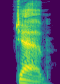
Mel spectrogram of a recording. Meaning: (noun) 1. A quick stab or blow; a poking or thrusting motion 2. A short straight punch 3. A medical hypodermic injection (vaccination or inoculation)
- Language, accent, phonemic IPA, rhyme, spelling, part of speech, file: English, Australia, /d͡ʒæb/, -æb, jab, noun / verb, En-au-jab.ogg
